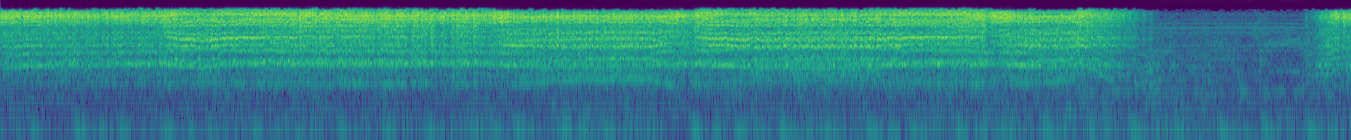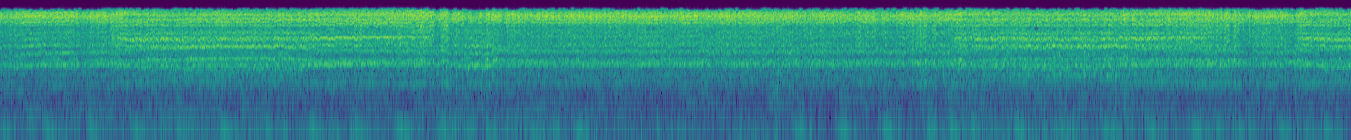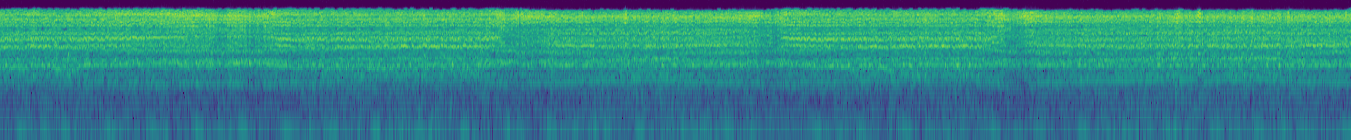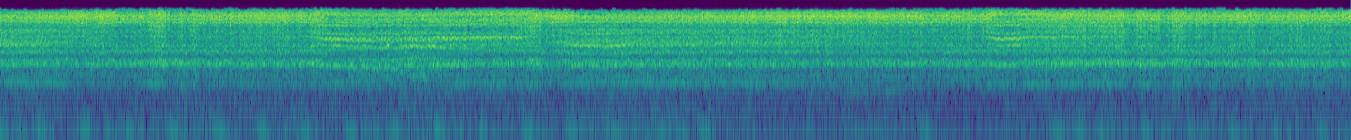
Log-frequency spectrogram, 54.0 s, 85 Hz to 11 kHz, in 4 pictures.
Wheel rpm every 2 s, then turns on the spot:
150, 160, 160, 160, 160, 70, 50, 160, 160, 160, 160, 160, 160, 160, 160, 160, 160, 160, 160, 160, 160, 160, 160, 160, 160, 160, 160.
none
